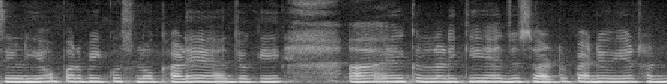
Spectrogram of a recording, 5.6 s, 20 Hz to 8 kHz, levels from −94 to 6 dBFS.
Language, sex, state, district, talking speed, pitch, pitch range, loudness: Hindi, female, Bihar, Patna, 205 wpm, 275 Hz, 270-285 Hz, -11 LUFS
